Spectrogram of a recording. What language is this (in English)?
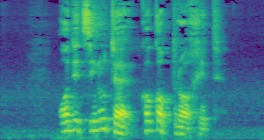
Laz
